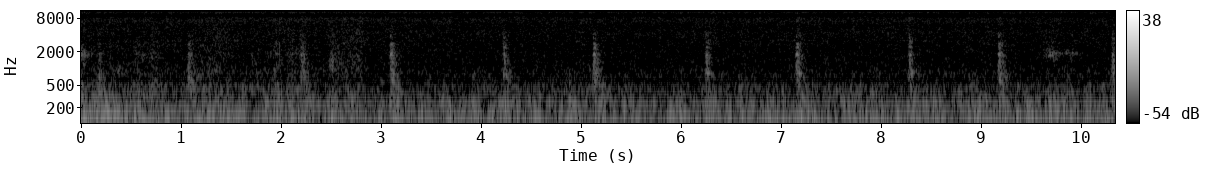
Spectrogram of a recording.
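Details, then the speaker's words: 1927 Junghans German grandfather clock: about one tick a second, but the gaps alternate long and short, so it is suspected to be slightly out of beat. "I think it's out of beat a little bit."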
